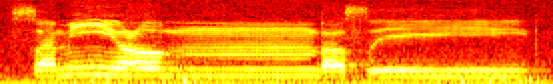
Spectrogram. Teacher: دو پیش کی تنوین کو میم سے بدل کر غنہ اور اخفا کے ساتھ پڑھیں گے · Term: اقلاب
